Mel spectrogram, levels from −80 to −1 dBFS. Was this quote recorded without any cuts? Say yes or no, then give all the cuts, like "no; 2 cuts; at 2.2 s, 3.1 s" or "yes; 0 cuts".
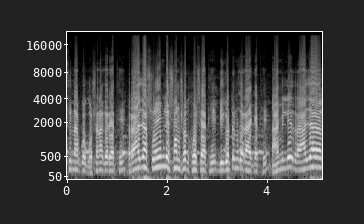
no; 2 cuts; at 1.2 s, 4.0 s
